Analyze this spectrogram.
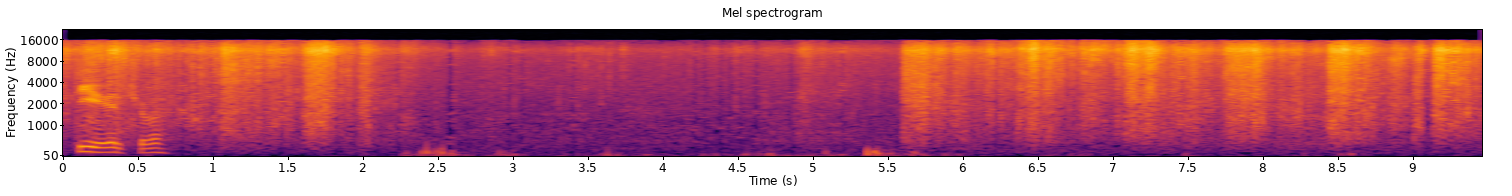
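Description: Footsteps crunch through dry fallen leaves.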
